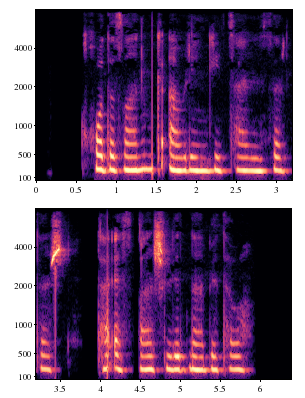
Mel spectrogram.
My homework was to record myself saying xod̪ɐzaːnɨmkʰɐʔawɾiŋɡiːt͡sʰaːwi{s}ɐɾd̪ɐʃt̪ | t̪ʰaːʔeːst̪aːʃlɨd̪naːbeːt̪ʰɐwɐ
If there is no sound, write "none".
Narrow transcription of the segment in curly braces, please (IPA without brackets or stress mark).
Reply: z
